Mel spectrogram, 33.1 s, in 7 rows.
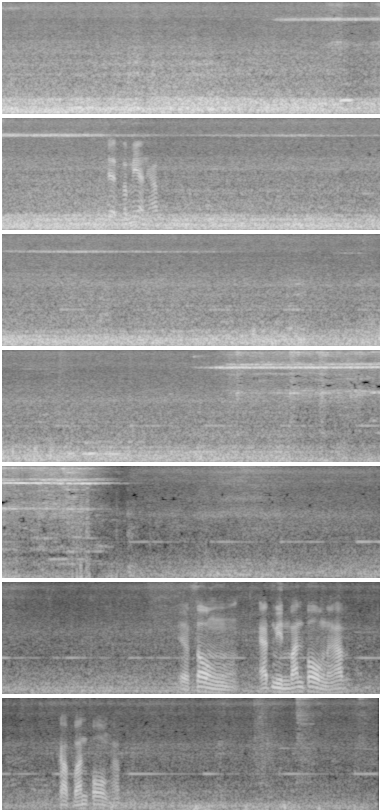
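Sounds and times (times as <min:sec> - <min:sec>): train coaches rumbling: 0:00.0 - 0:33.0
high metallic wheel squeal: 0:03.4 - 0:06.4, 0:07.5 - 0:12.3, 0:16.6 - 0:21.0.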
